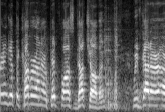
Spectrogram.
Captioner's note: lid clangs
